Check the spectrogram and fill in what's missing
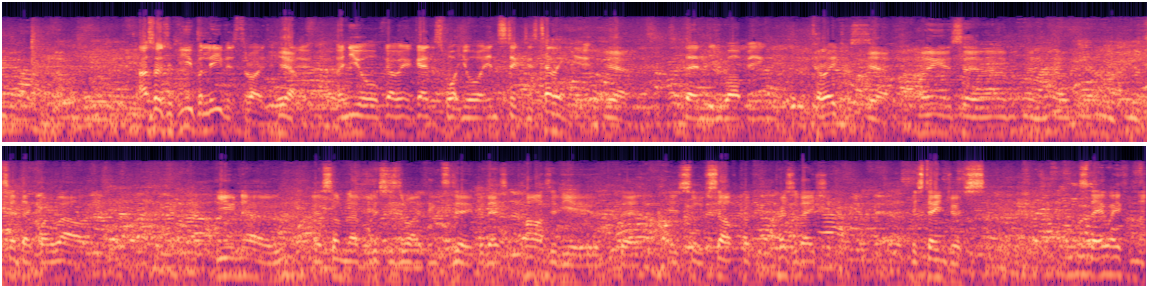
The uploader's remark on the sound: Fountains Abbey, Paddington, UK. The boys enjoy a pint in a pub with a historical connection to Sir Alexander Fleming.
